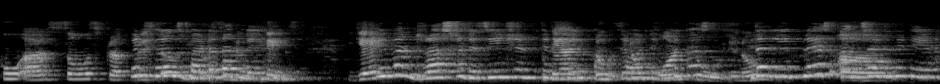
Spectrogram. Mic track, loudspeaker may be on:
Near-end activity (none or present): present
